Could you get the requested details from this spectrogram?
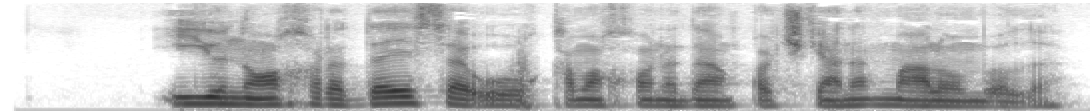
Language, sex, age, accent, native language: Uzbek, male, 19-29, Toshkent viloyati, Uzbek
